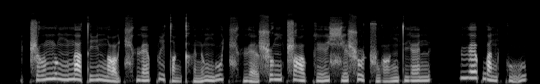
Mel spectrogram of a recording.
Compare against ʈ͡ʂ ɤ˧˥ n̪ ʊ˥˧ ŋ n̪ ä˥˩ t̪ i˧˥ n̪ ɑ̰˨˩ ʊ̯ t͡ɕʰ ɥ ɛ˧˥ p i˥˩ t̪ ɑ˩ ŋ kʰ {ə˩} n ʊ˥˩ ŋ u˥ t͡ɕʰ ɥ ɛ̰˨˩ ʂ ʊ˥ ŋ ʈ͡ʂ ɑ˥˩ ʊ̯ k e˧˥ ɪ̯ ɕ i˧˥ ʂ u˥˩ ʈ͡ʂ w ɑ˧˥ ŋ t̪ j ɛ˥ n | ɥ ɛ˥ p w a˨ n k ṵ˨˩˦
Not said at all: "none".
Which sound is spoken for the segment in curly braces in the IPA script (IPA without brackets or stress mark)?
ə˩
